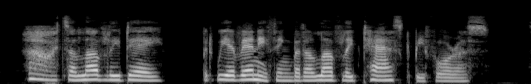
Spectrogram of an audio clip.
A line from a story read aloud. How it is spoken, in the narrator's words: sighed Diana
